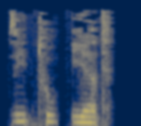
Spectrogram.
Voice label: "situiert", german; adjectives

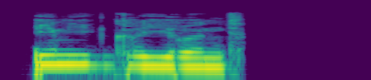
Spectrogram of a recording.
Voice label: "emigrierend", german; adjectives

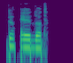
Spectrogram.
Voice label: "geädert", German; adjectives

